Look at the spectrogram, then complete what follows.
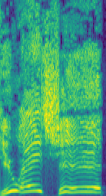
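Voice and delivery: high, very slow taunting drawl; playful put-down, laughing along; mock trash talk. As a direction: sneer it at the audience.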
